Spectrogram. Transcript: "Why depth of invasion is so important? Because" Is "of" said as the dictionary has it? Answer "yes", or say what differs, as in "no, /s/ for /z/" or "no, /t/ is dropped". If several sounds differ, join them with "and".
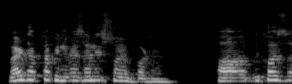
no, /p/ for /v/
